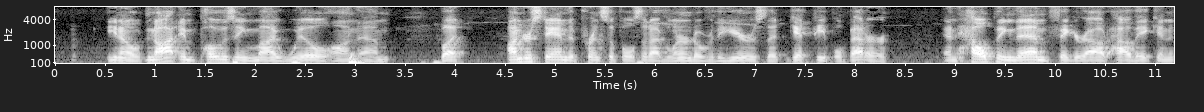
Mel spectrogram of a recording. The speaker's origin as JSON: {"language": "English", "country": "Canada", "said": "I'm Canadian"}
